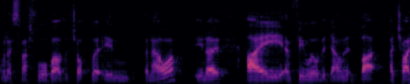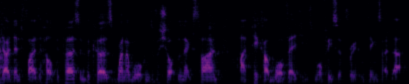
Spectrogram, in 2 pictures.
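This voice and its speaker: A man's voice: mid-range voice, fairly even intonation, brisk. A man co-hosting a fitness podcast in a casual, talkative chat that sometimes speeds up and includes casual swearing. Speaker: podcast co-host, fitness trainer.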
